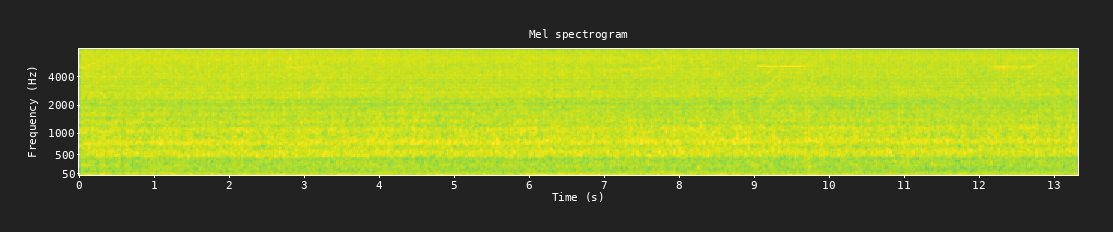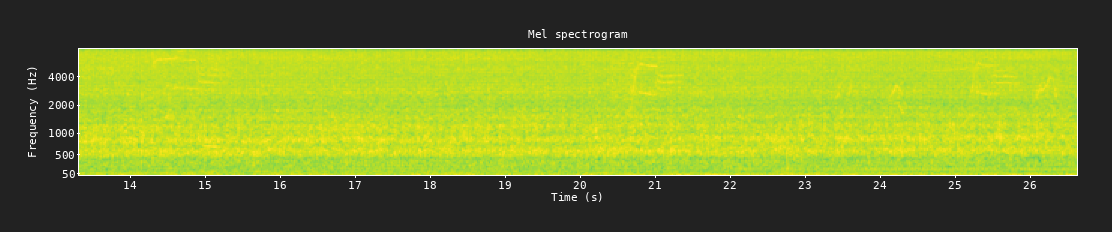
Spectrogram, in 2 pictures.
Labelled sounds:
9.0	9.8	killer whale, 4.4 to 5.4 kHz

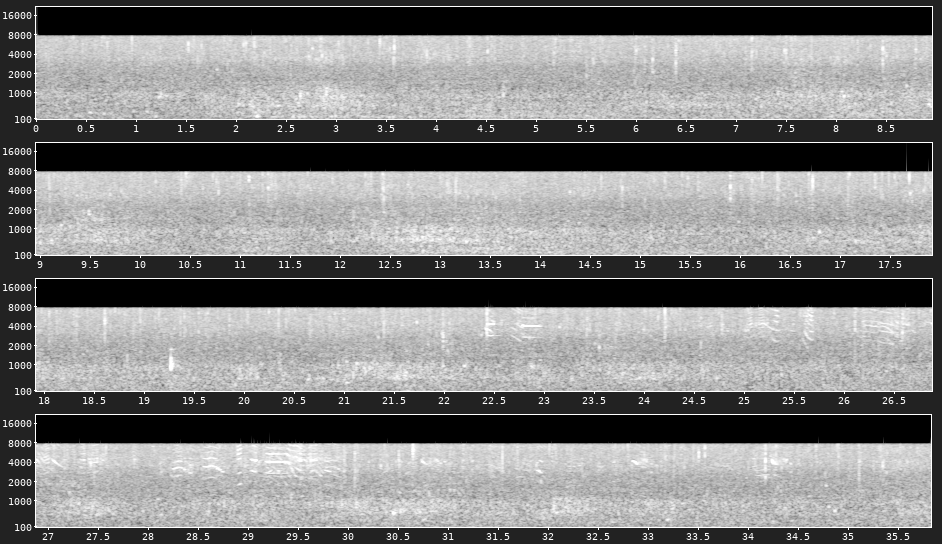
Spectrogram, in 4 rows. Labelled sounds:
9.4	9.7	water noise, 1.3 to 2.0 kHz
22.7	23.0	Pacific white-sided dolphin, 3.8 to 4.2 kHz
26.2	26.5	Pacific white-sided dolphin, 3.8 to 4.2 kHz
29.2	29.5	Pacific white-sided dolphin, 2.6 to 5.5 kHz

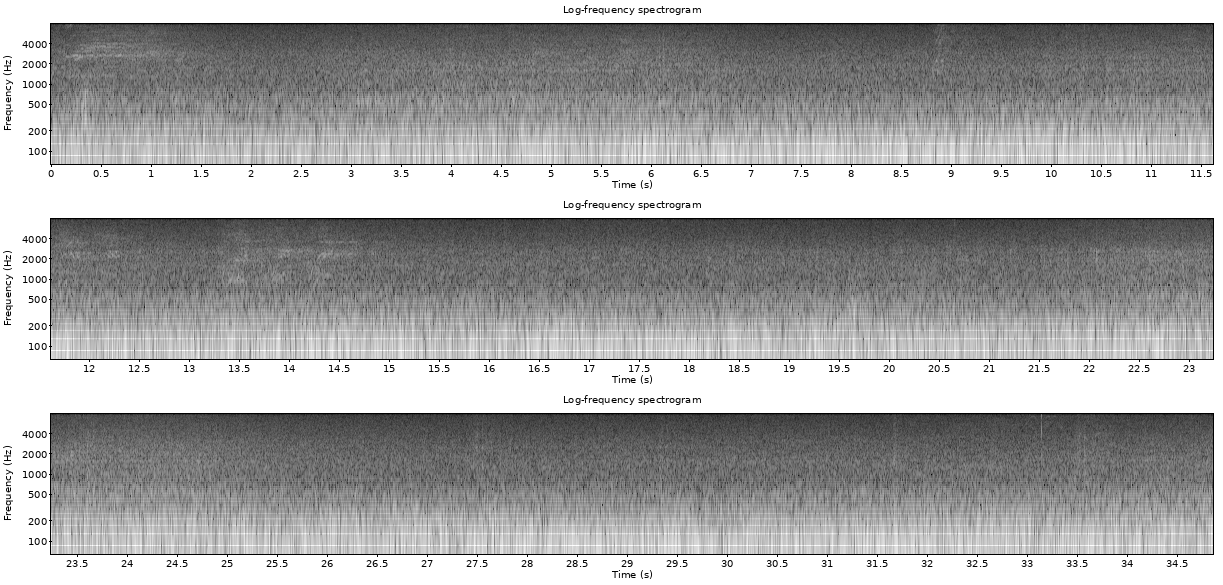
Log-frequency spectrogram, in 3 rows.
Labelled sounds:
13.3	14.7	killer whale, southern resident, 0.93 to 7.0 kHz

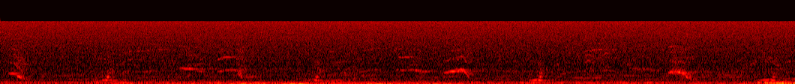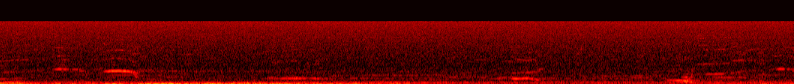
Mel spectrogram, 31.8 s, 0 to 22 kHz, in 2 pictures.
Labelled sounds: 4.3	4.7	humpback whale, 1.2 to 1.4 kHz
8.0	8.3	humpback whale, 1.3 to 1.4 kHz
11.7	12.1	humpback whale, 1.7 to 2.0 kHz
26.2	26.6	humpback whale, 1.1 to 1.2 kHz
29.8	30.8	humpback whale, 0.90 to 2.0 kHz

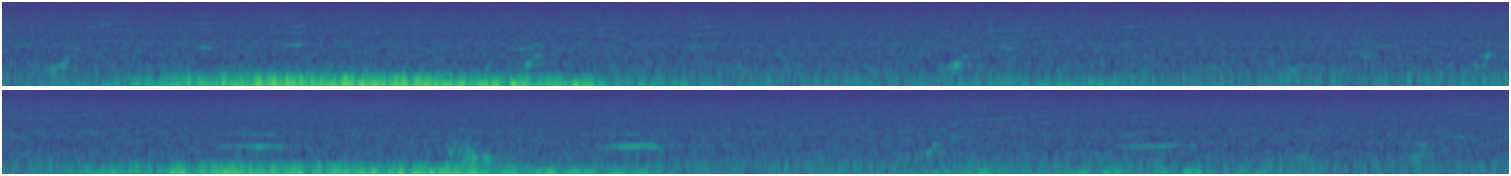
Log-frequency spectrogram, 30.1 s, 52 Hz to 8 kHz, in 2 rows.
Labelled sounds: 5.6	6.2	humpback whale, 1.4 to 1.7 kHz
6.9	7.2	humpback whale, 1.1 to 1.3 kHz
9.9	10.3	humpback whale, 1.3 to 1.6 kHz
12.2	12.5	humpback whale, 1.8 to 2.0 kHz
15.2	15.5	humpback whale, 1.4 to 1.6 kHz
24.8	25.3	humpback whale, 1.3 to 1.7 kHz
29.6	30.1	humpback whale, 1.4 to 2.0 kHz

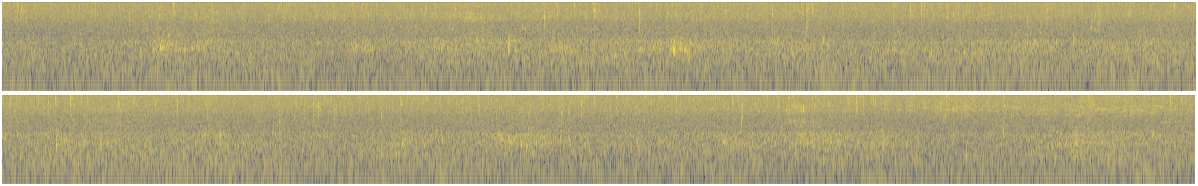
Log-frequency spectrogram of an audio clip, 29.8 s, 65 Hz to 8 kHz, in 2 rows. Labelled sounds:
26.6	26.9	Pacific white-sided dolphin, 3.3 to 3.8 kHz

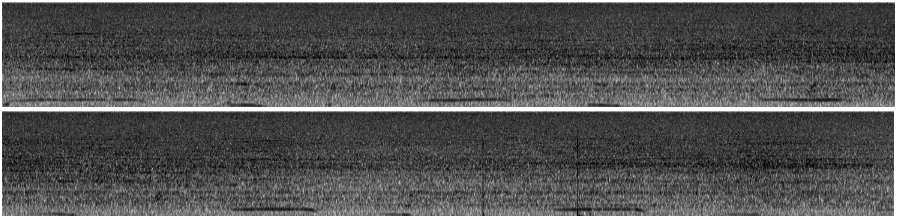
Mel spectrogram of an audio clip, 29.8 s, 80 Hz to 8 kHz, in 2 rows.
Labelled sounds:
1.1	1.4	humpback whale, 3.1 to 3.3 kHz

